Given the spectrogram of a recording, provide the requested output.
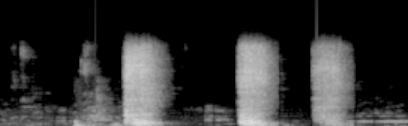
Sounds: Sniff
